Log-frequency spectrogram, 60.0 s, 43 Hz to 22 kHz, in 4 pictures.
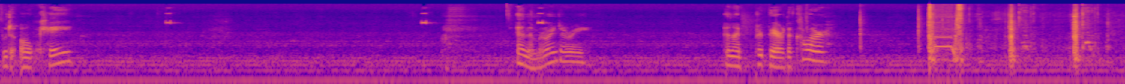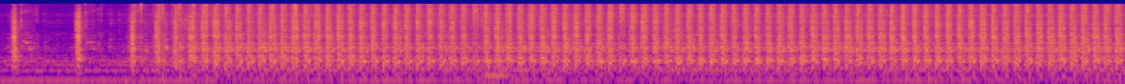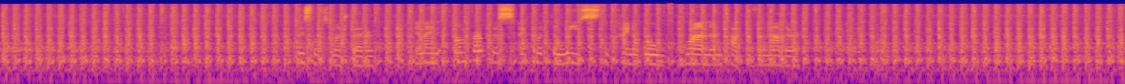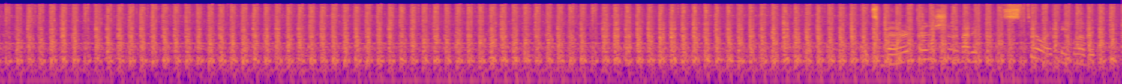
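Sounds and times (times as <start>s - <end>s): embroidery machine stitching: 12.4s - 59.9s.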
